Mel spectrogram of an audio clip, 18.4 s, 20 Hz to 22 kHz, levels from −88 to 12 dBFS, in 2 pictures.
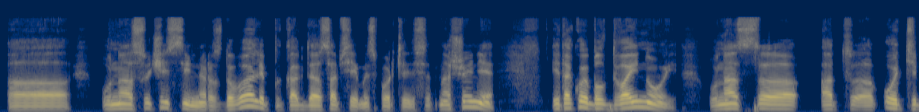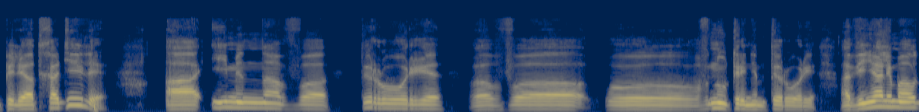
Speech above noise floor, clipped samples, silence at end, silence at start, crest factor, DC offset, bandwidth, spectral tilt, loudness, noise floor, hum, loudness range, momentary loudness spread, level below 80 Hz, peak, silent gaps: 31 dB; under 0.1%; 0 s; 0.1 s; 20 dB; under 0.1%; 12.5 kHz; -6 dB/octave; -22 LUFS; -52 dBFS; none; 3 LU; 10 LU; -62 dBFS; -2 dBFS; none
